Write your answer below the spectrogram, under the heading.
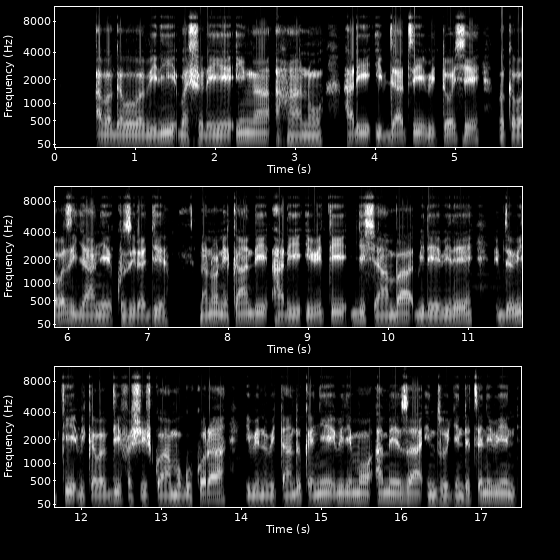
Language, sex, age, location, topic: Kinyarwanda, male, 25-35, Nyagatare, agriculture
